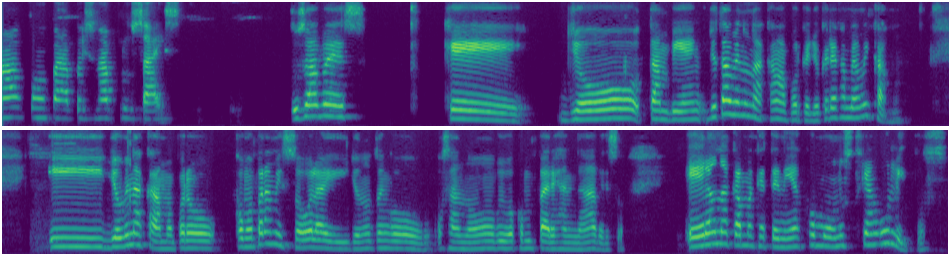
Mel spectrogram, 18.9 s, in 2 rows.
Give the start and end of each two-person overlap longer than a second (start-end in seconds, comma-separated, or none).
none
